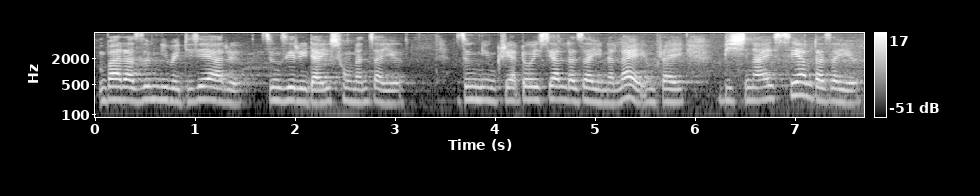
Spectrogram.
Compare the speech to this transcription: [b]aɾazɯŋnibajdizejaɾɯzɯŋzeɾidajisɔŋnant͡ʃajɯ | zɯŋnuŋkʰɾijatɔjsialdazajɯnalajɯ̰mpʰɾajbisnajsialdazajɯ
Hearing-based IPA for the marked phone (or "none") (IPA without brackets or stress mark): b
